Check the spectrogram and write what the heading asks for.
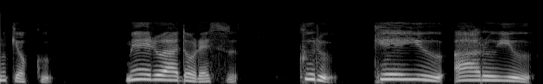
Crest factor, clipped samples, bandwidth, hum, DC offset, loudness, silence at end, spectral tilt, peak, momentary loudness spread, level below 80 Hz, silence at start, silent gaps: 16 dB; under 0.1%; 7.6 kHz; none; under 0.1%; -23 LUFS; 0.15 s; -7 dB/octave; -8 dBFS; 15 LU; -62 dBFS; 0 s; 0.30-0.36 s, 0.58-0.62 s, 0.68-1.16 s, 2.51-2.73 s, 2.93-2.99 s, 3.50-3.59 s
